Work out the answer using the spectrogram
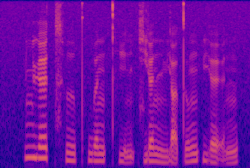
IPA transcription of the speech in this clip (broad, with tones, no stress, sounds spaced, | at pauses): l ɥ ɛ˥ t͡sʰ ɹ̩˧˥ pʰ w ə˧˥ n t̪ʰ ḭ˨˩ n t͡ɕ j ɛ˥˩ n m j ä̰˨˩ t̪ ʊ˥ ŋ p j ɛ̰˨˩˦ n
